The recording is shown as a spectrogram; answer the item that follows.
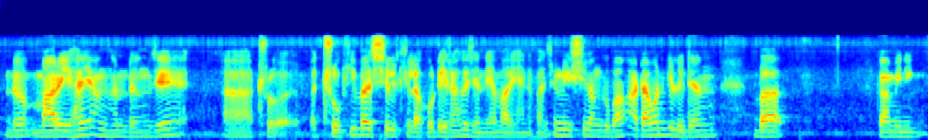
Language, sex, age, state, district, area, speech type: Bodo, male, 45-60, Assam, Kokrajhar, rural, spontaneous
